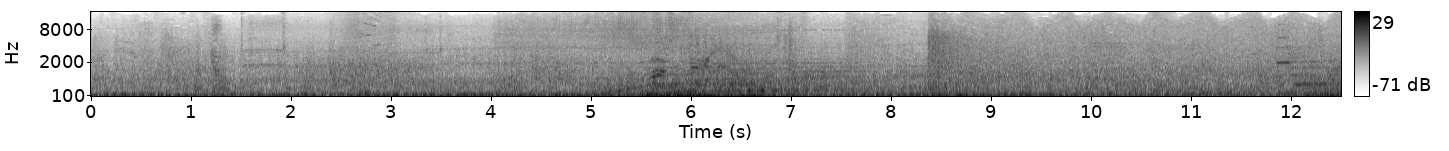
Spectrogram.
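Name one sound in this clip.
A large aircraft's engines rumble and roar steadily.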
